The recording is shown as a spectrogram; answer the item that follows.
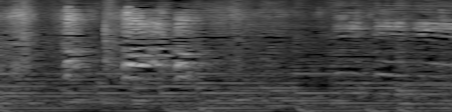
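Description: Background music with a toddler's short excited giggles over it.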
